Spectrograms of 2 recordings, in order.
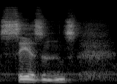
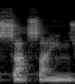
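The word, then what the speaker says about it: sasine: consequence of that including the very famous but very often badly pronounced seasons and you'll often hear them pronounced as signs or signs and some other godforsaken term that's just not right so I'll explain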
